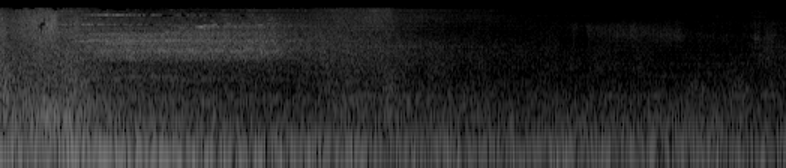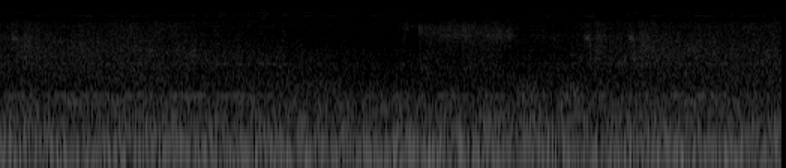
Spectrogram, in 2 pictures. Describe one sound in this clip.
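A triumphant game fanfare plays and settles into a soft, steady music.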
